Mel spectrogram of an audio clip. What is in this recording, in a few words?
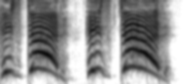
american Positive; azurlane-hoi4; azurlane-sr-reforged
